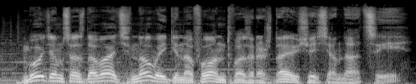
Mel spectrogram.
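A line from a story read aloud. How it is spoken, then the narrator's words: Finishing with a chuckle. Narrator (Russian): закончил за него Джованни, как всегда хохотнув по своему обыкновению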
